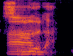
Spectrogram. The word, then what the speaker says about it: Schröder: I'll pronounce it in the German vernacular. – Schröder.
